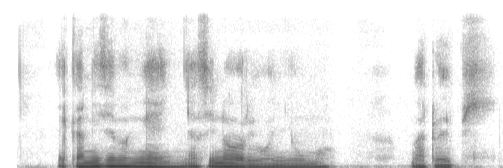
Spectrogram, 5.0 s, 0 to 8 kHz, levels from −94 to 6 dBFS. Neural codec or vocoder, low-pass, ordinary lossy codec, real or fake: none; 7.2 kHz; none; real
